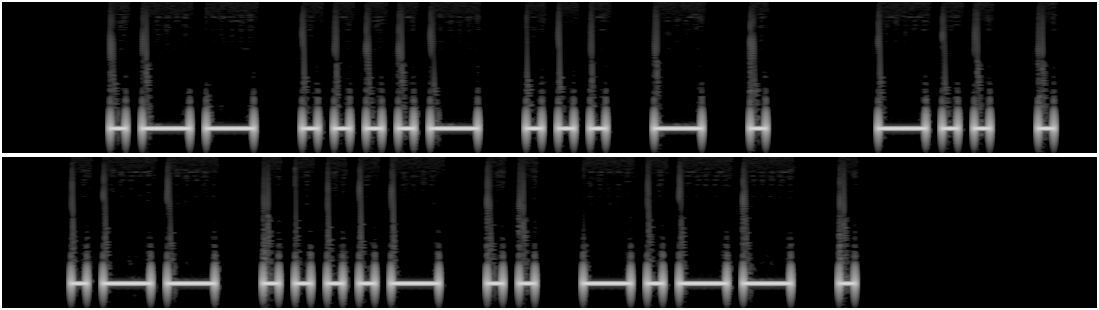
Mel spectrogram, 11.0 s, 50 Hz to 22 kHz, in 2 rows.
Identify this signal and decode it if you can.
Morse code, heard as a keyed tone, about 15 wpm, 700 Hz. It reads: W4STE DE W4IYE
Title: USA Callsign DE Callsign - 5 Characters - 15wpm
